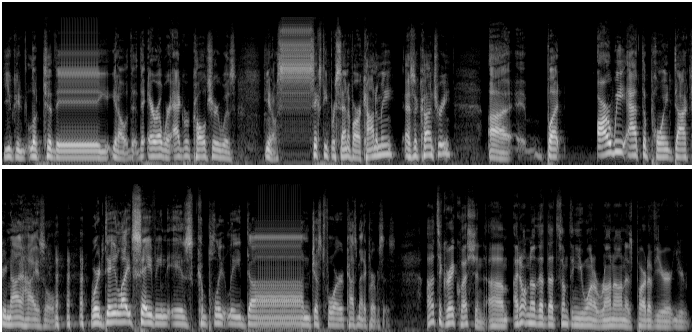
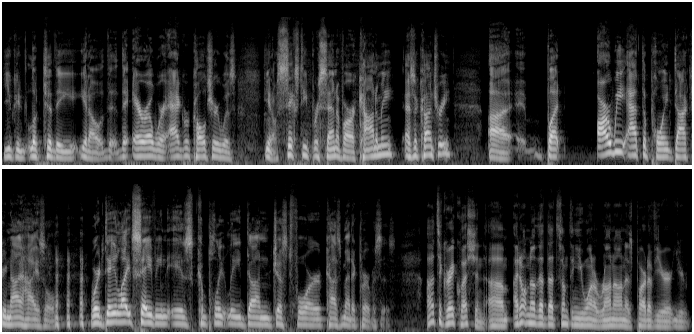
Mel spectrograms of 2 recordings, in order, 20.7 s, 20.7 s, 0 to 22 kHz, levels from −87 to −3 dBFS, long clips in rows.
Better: second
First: audio freezing; at 1 s for 0.5 s, at 4 s and at 14 s for 0.5 s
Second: none

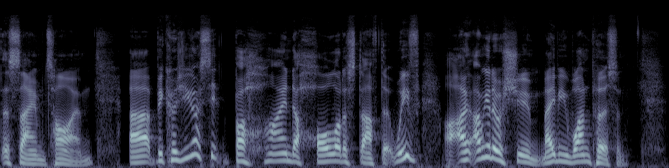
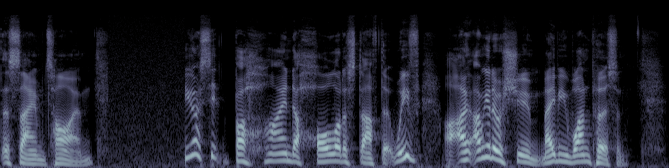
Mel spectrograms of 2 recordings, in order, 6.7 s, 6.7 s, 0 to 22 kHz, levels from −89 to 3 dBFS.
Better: first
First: none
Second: audio cutting out; at 1 s for 1 s

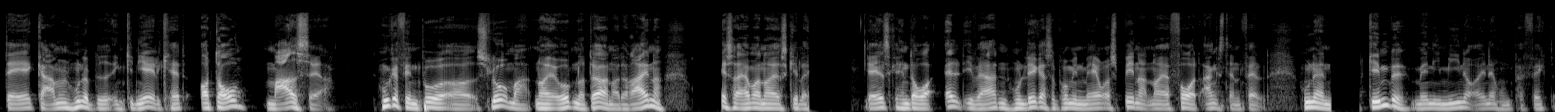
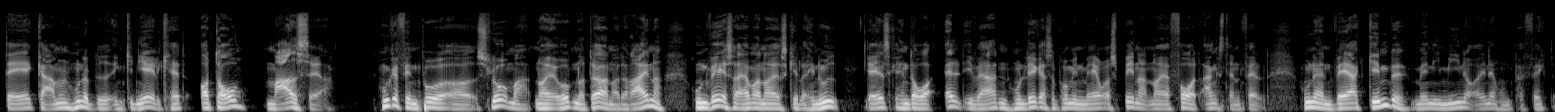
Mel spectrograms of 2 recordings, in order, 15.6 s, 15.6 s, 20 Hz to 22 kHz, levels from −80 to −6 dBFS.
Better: second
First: audio cutting out; at 7 s, at 8 s and at 13 s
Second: none

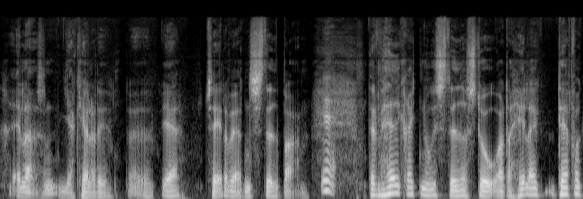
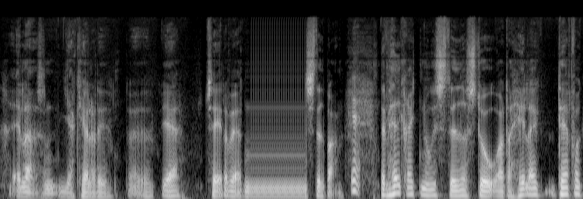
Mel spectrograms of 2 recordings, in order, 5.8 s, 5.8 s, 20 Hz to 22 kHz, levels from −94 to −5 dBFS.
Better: first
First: none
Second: audio freezing; at 2.5 s for 0.5 s

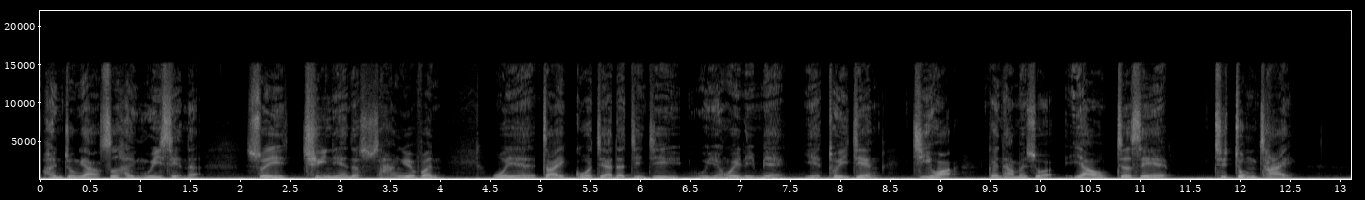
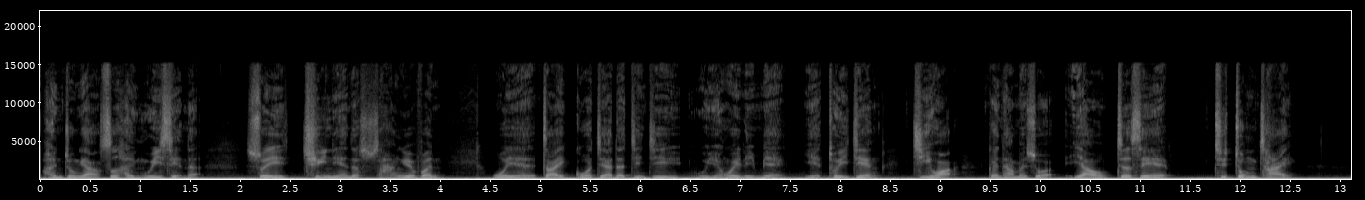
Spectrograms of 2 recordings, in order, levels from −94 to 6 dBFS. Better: neither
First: low rumble; loud; throughout; 4 dB below the speech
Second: low rumble; loud; throughout; 4 dB below the speech

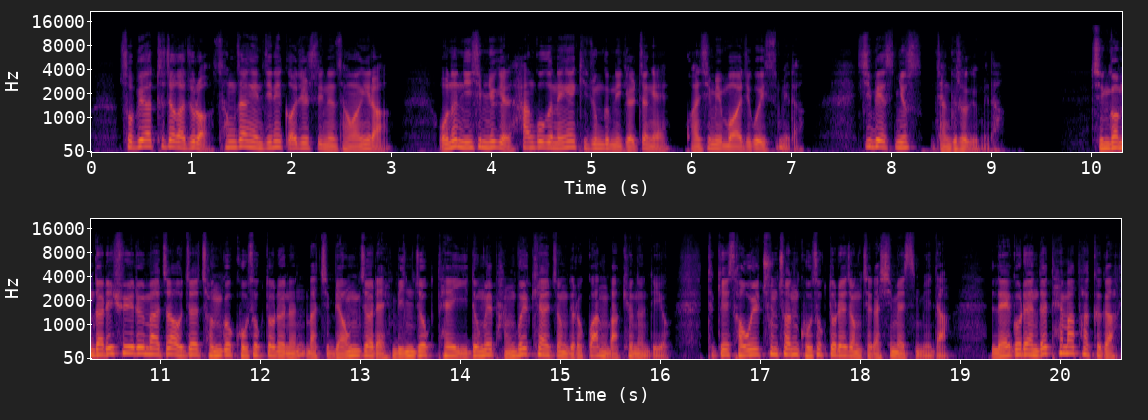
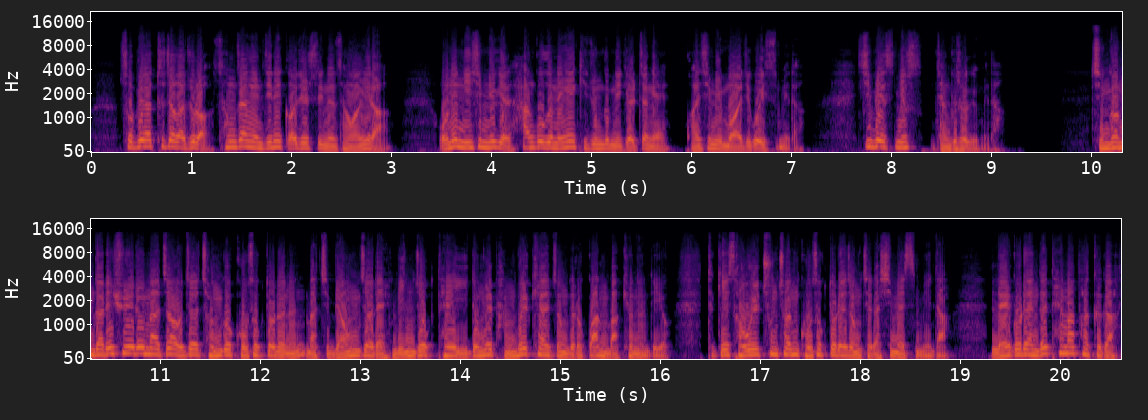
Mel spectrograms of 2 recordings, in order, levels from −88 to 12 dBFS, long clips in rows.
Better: first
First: none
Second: distortion; slight; 12% of the sound clipped

